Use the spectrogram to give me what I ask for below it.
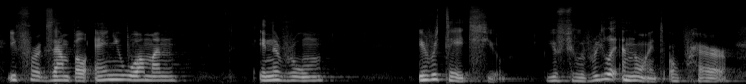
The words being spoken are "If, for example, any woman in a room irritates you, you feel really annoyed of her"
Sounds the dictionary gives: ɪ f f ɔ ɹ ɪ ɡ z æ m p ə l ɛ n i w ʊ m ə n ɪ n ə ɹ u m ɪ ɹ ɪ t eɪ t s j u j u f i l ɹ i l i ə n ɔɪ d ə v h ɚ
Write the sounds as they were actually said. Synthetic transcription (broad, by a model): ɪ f f ɔ ɹ ɪ ɡ z æ m p ə l ɛ n i w ʊ m ə n ɪ n ə ɹ u m ɪ ɹ ɪ t eɪ t s j u j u f i l ɹ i l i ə n ɔɪ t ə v h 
